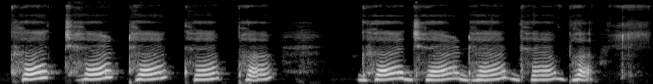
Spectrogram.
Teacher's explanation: ಛ ಠ ಥ ಫ ಘ ಢ ಧ ಭ ಇವು ಮಹಾಪ್ರಾಣ ಅಕ್ಷರಗಳು ಇವಕ ಹೆಚ್ಚು ಉಸಿರುಬೇಕು ಹೊಟ್ಟೆ ಒಳಗಿಂದ ಉಸಿರು ಬರಬೇಕು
